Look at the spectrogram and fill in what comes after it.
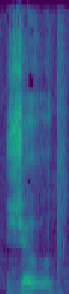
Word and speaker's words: je: When you pronounce je, you have to lightly brush the roof with a slightly rounded tongue, enough to let some air pass. Try it. Je, je, je.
